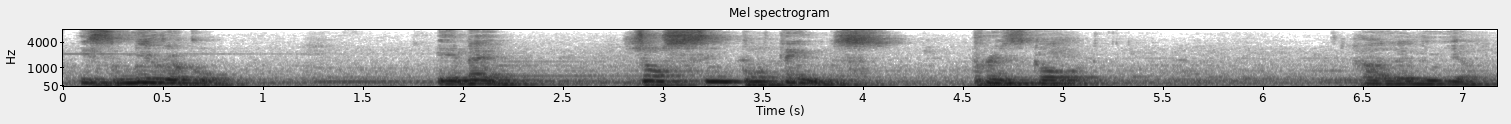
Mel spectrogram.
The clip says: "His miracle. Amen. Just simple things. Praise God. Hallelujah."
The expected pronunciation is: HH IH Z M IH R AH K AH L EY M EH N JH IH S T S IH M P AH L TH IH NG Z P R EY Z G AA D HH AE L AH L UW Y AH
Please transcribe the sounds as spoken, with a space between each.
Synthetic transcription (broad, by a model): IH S M IH R AH K AH L EY M EH N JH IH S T S IH M P AH L TH IH NG Z P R EY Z G AA D HH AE L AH L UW Y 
